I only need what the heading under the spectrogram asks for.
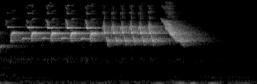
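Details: Readiness song of an untutored Gharb goldfinch: a quick rattling series of high, metallic twitters that speeds up and ends in a descending buzzy slur.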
